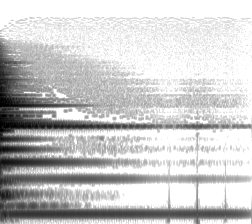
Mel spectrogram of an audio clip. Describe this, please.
iron boom
a strike against a metal tube
tube, metal, bang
